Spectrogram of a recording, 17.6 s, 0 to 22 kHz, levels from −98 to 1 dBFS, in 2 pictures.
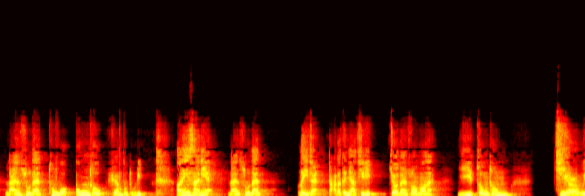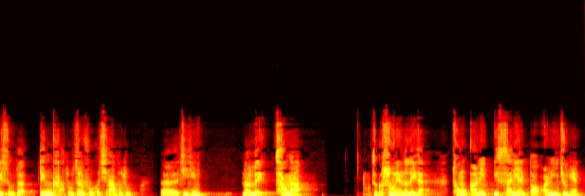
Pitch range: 135-225 Hz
